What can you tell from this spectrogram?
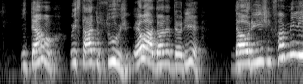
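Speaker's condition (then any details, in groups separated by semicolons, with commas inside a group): Cerebral palsy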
